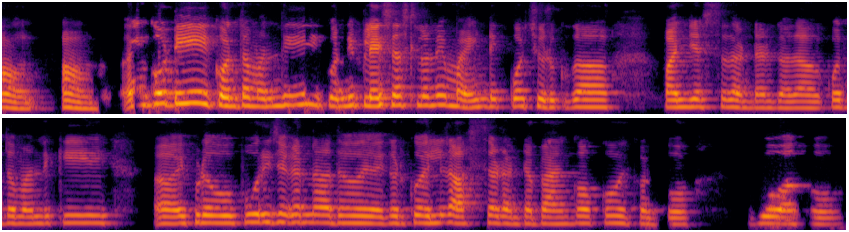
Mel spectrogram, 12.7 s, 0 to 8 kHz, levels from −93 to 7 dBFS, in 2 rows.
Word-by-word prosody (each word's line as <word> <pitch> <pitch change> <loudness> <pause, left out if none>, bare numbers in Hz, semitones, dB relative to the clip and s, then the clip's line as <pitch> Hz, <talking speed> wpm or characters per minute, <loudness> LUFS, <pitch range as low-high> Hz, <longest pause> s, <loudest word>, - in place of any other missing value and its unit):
అవును. 160 -4 +1 0.3
అవును. 165 -4 0 0.3
ఇంకోటి 285 +3 +6 0.3
కొంతమంది 225 0 +4 0.3
కొన్ని 220 +2 +2
ప్లేసెస్‌లనే 245 +2 +3
మైండెక్కువ 205 +3 -1
చురుకుగా 195 -1 0 0.6
పనిజెస్తది 195 0 0
అంటారు 175 0 -6
గదా! 175 0 -3 0.2
కొంతమందికి 190 +1 -3 0.6
ఆహ్, 185 0 +1
ఇప్పుడు 205 +1 0 0.2
పూరి 215 0 +1
జగన్నాథ్ 210 -1 -1 0.3
ఎక్కడికో 190 +2 -4
ఎళ్లి 200 +2 -2
రాసేస్తడంట. 185 -1 -3
బ్యాంకా‌కొ 185 +2 -3
ఎక్కడికో 175 -2 -8 0.6
గోవకో. 175 -2 -1
195 Hz, 105 wpm, -21 LUFS, 180-210 Hz, 0.6 s, ఇంకోటి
